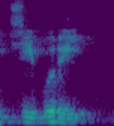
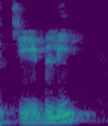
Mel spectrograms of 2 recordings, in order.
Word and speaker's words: Ghibli: I was reading that the way it's spelled in Japanese, it's actually Jiburi, but even when uh Haya Miyazaki, who's the co-founder and the honorary chairman, talks to audiences about it, he also says Jibli, so I'm comfortable saying Jibli.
